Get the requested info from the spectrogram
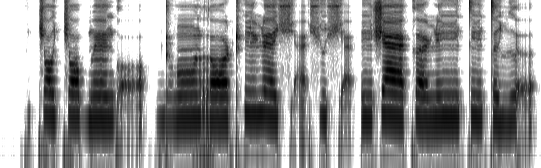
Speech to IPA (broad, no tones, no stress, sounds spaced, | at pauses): c ɔ c ɔ b ɛ̃ ɡ ɔ̰ | ɖʱ ɔ̃ r ɔ ʈʰ ĩ ɳ ɛ ç æ̰ ç ʊ ç æ̰ ʔ ĩ ʃ æ k ɜ ɳ ĩ t ĩ t ə ʎ l ə̰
